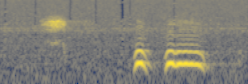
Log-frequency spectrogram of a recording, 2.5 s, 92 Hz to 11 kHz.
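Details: Female great horned owl returning to her nest at 5:41 am on 3 March 2018, giving the food call while watching the male hunt; two soft, low, arched hooting notes after a faint brief sound, with a quiet background hiss.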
